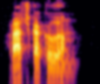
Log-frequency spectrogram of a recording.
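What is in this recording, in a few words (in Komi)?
"ратшкакылӧм", Komi, male; audio dict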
